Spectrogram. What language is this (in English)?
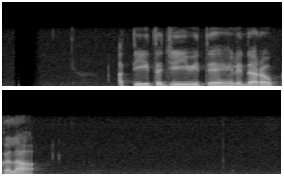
Sinhala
